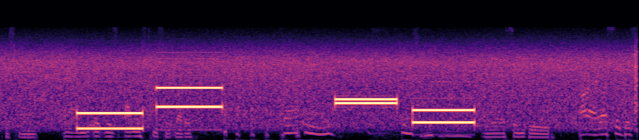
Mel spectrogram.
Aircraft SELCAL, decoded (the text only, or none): AJ-LS MP-EK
